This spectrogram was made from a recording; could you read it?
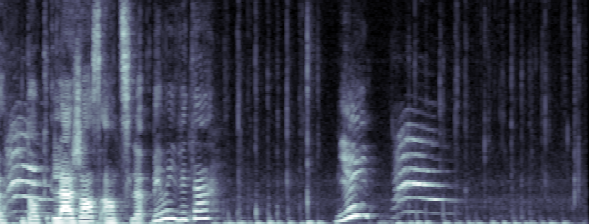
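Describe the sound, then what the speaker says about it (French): A pet cat meows several times close by, rising drawn-out calls interleaved with someone speaking French and computer keyboard typing. "Je sais pas si vous entendez mon chat miauler"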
